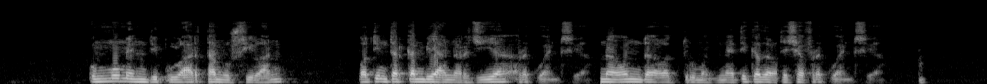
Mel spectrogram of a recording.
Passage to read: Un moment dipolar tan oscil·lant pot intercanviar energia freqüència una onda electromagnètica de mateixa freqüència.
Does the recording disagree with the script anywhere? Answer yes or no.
no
